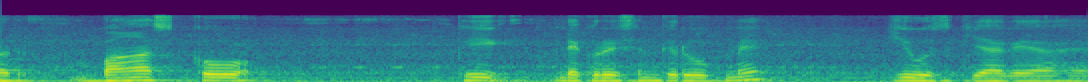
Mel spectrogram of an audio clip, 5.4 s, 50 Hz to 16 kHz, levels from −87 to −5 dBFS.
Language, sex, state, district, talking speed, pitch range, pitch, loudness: Hindi, male, Uttar Pradesh, Lucknow, 120 wpm, 120-135 Hz, 125 Hz, -18 LUFS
